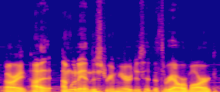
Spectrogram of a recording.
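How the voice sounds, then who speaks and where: A man's voice: mid-range voice, fast, highs cut off, soft background music. A man in his mid-thirties chatting casually with viewers as a video game livestreamer, in an informal, conversational way. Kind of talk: casual chat with stream viewers.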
